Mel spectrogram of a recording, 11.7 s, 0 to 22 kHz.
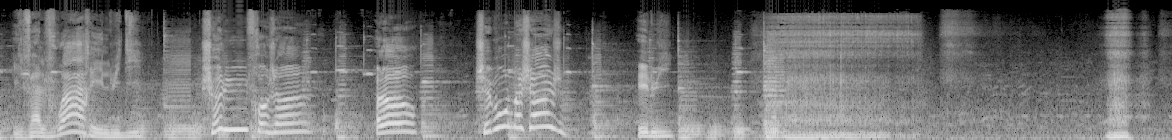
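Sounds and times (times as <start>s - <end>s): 
speech: 0.1s - 5.8s, 6.4s - 7.6s
storyteller's voice imitating an animal character snoring: 7.6s - 9.3s, 11.0s - 11.6s.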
